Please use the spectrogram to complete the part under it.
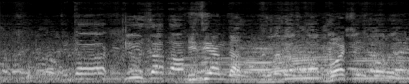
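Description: A cow moos amid a busy crowd of chattering voices at a cattle market, the lowing mixed in with close-by talk about a one-year-old heifer.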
